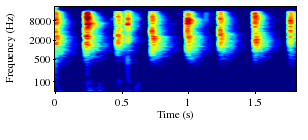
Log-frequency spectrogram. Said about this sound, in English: Oh, they're clapping.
